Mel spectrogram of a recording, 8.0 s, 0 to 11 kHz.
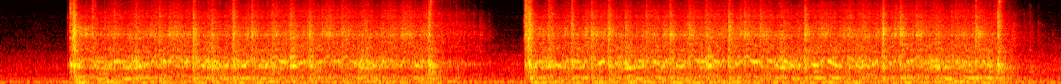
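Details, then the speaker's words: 1956 Cadillac cranked on a new battery with the distributor power wire removed so it can't start: two strong, fast, even cranking bursts of about three seconds each. Normal cranking. "See, this is what it should sound like. Well, you can't even hear the crank."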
